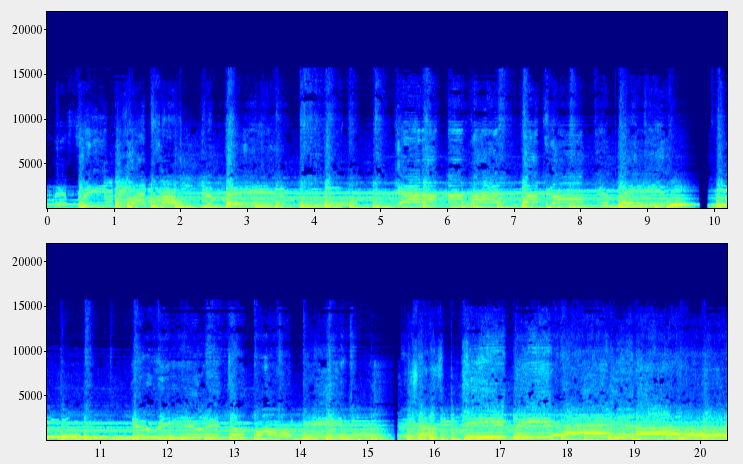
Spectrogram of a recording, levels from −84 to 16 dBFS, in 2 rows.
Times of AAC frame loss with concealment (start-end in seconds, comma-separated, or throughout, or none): 9.52-10.06, 15.16-15.60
